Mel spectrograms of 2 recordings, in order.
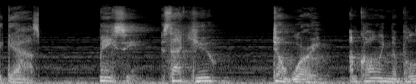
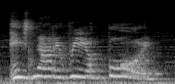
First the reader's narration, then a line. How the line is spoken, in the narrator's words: Macy shrieked through the thick metal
